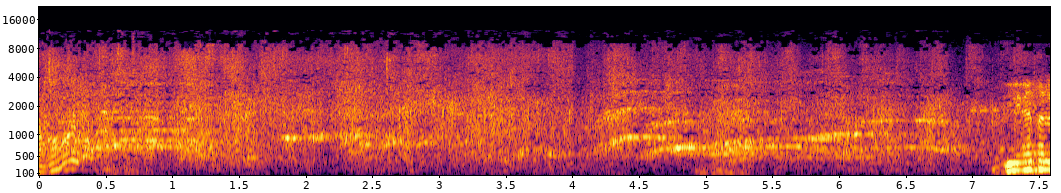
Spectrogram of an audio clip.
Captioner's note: laughter, applause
